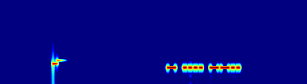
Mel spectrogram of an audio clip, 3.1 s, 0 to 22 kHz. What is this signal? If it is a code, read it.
Morse code, heard as a keyed tone, about 46 wpm, 700 Hz. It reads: THZ
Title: USA Call Sign Postfixes - 3 Letters 45wpm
